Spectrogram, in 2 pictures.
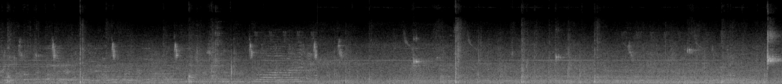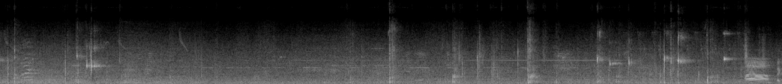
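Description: Tennis rally on an outdoor hard court: tennis balls struck by rackets and bouncing on the court, heard as sharp pops at irregular intervals over a steady background noise.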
